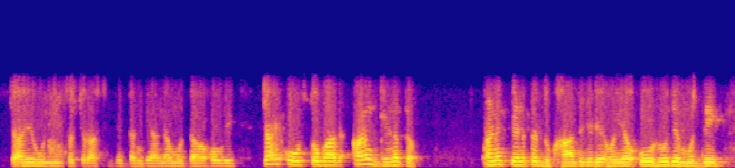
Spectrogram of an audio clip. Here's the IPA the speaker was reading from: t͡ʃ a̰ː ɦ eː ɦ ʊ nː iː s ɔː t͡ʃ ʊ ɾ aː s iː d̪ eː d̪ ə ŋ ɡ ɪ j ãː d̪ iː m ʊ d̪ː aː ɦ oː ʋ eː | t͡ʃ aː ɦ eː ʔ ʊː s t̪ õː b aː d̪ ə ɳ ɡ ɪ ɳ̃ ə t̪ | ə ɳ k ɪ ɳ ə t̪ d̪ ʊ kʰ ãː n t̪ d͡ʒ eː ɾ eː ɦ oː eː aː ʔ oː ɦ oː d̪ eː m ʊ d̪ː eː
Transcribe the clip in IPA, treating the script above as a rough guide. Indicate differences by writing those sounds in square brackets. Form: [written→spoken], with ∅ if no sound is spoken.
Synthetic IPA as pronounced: t͡ʃ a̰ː ɦ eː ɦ ʊ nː iː s ɔː t͡ʃ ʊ ɾ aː s iː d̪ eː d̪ ə ŋ ɡ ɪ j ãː d̪ [iː→aː] m ʊ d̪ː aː ɦ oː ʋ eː | t͡ʃ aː ɦ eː ʔ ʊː s t̪ õː b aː d̪ ə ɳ ɡ ɪ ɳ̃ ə t̪ | ə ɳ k ɪ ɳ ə t̪ d̪ ʊ kʰ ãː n t̪ d͡ʒ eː [ɾ→ɽ] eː ɦ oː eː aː ʔ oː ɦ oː d̪ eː m ʊ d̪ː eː

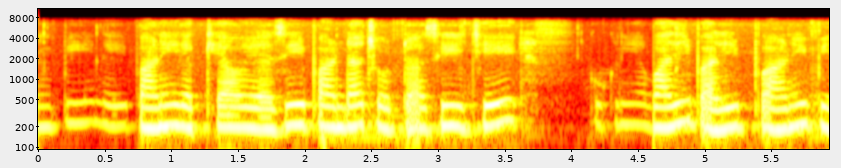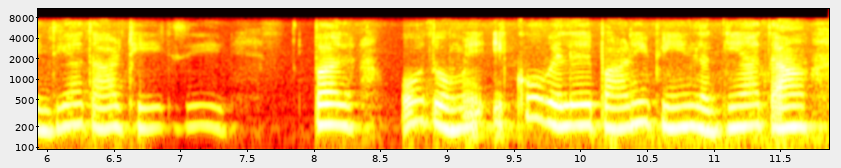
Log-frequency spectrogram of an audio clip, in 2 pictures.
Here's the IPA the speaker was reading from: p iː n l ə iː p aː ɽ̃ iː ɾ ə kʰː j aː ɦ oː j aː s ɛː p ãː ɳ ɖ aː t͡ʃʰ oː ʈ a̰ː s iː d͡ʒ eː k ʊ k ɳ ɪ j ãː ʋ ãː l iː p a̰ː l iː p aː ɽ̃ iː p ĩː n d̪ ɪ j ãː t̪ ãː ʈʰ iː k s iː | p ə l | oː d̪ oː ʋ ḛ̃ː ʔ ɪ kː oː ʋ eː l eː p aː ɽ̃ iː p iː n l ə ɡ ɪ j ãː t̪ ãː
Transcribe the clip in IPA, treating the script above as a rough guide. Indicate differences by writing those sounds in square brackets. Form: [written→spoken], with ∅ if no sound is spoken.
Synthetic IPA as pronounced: p iː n l ə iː p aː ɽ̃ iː ɾ ə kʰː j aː ɦ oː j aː s [ɛː→iː] p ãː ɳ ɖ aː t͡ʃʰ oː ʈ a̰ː s iː d͡ʒ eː k ʊ k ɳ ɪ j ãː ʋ [ãː→aː] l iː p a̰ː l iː p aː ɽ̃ iː p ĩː n d̪ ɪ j ãː t̪ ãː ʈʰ iː k s iː | p ə [l→ɾ] | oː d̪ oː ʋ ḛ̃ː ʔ ɪ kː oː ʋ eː l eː p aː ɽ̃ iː p iː n l ə ɡ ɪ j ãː t̪ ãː

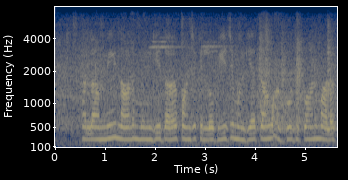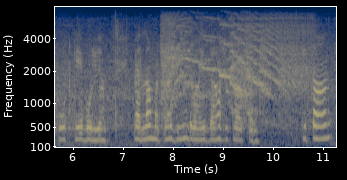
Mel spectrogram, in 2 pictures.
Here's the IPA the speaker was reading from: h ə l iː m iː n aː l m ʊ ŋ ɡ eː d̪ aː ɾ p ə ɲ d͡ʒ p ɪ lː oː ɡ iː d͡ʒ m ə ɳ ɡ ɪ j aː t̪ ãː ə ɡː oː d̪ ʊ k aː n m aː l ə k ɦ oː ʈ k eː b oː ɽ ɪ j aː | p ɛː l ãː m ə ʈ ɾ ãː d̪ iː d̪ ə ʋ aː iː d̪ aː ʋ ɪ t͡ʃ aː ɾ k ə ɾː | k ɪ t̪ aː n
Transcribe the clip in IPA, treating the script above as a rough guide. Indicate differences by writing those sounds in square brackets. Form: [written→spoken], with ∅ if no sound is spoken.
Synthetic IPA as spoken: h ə l [iː→aː] m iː n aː l m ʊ ŋ ɡ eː d̪ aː ɾ p ə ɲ d͡ʒ [p→k] ɪ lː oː [ɡ→b] iː d͡ʒ m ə [ɳ→ŋ] ɡ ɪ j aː t̪ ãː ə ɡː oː d̪ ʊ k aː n m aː l ə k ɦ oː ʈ k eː b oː [ɽ→l] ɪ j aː | p ɛː l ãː m ə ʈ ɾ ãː d̪ iː d̪ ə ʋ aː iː d̪ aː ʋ ɪ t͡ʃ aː ɾ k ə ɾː | k ɪ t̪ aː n

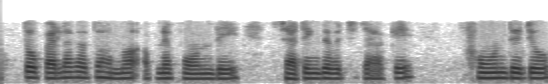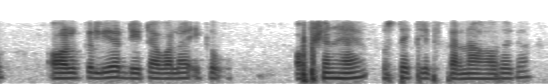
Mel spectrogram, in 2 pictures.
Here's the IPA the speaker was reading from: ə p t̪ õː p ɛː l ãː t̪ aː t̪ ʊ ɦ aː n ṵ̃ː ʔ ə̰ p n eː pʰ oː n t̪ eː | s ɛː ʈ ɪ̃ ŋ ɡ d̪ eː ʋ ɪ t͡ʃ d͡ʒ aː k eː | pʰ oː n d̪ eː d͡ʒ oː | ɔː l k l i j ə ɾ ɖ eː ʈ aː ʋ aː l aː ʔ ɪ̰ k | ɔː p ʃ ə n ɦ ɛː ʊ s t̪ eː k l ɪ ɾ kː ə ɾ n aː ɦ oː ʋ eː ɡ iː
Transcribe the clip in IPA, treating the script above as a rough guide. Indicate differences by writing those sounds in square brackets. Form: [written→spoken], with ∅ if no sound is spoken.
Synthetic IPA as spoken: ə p t̪ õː p ɛː l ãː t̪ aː t̪ ʊ ɦ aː n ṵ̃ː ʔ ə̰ p n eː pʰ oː n [t̪→d̪] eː | s ɛː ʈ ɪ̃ ŋ ɡ d̪ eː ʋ ɪ t͡ʃ d͡ʒ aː k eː | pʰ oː n d̪ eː d͡ʒ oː | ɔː l k l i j ə ɾ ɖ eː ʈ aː ʋ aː l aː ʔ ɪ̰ k | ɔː p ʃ ə n ɦ ɛː ʊ s t̪ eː k l ɪ [ɾ→∅] kː ə ɾ n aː ɦ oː ʋ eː ɡ [iː→aː]

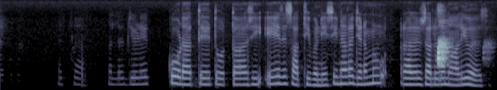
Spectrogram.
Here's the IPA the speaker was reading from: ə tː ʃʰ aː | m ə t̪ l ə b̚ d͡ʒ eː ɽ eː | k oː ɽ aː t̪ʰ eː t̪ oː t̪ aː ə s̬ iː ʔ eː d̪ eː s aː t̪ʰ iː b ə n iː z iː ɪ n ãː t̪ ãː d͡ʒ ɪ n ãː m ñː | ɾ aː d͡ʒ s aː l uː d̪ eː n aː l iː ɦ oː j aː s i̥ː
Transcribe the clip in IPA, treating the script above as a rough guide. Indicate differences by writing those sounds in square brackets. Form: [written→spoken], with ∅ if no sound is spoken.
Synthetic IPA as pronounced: ə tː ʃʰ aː | m ə t̪ l ə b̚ d͡ʒ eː ɽ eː | k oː ɽ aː [t̪ʰ→t̪] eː t̪ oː t̪ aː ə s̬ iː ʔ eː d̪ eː s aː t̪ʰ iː b ə n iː [z→s] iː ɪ n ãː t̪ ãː d͡ʒ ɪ n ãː m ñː | ɾ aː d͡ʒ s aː l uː d̪ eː n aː l iː ɦ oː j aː s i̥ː

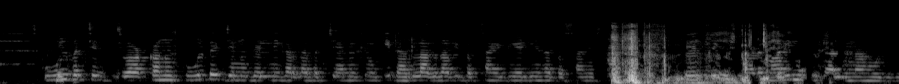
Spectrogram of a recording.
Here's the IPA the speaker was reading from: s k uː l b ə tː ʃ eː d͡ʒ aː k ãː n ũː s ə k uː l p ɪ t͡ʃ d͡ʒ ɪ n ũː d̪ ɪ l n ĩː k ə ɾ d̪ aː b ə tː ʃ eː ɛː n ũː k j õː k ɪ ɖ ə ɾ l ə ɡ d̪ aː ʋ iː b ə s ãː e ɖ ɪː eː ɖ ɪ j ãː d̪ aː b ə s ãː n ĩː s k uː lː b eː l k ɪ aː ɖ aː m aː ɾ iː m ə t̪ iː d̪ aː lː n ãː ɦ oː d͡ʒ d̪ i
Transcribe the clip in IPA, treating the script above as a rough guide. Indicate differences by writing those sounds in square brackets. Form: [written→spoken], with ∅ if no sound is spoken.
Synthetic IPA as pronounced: s k uː l b ə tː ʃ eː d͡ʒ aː k ãː n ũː s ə k uː l p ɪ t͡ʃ d͡ʒ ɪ n ũː d̪ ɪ l n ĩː k ə ɾ d̪ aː b ə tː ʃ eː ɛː n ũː k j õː k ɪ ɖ ə ɾ l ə ɡ d̪ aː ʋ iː b ə s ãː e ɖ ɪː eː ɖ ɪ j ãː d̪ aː b ə s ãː n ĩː s k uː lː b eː l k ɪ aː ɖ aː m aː ɾ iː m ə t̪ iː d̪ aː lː n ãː ɦ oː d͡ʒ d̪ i

